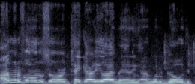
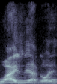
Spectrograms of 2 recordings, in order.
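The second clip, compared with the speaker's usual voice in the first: put-on yelling coach voice, higher-pitched; 4 semitones higher than usual. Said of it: "He's yelling at Bill Belichick".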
